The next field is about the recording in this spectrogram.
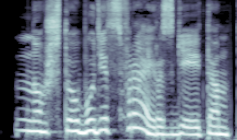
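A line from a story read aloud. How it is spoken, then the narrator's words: Moaning. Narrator (Russian): простонала Розамунда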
